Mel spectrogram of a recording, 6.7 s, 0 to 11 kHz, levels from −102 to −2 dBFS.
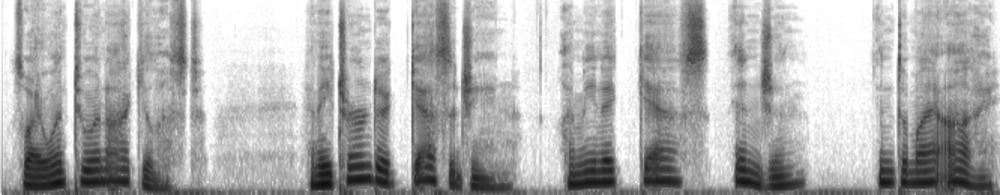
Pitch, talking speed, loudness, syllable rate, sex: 130 Hz, 155 wpm, -19 LUFS, 5.8 syllables/s, male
